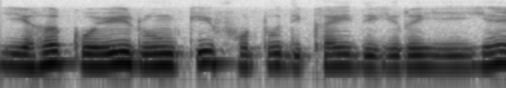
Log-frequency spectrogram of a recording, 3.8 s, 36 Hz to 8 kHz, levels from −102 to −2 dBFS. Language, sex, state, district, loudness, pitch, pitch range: Hindi, male, Jharkhand, Deoghar, -14 LUFS, 145 Hz, 135-155 Hz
